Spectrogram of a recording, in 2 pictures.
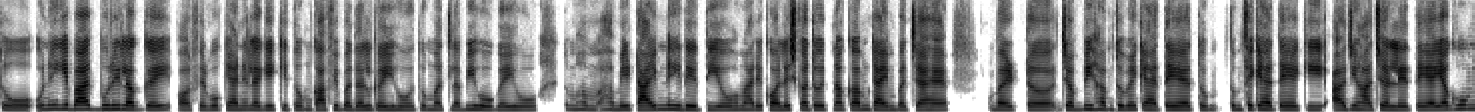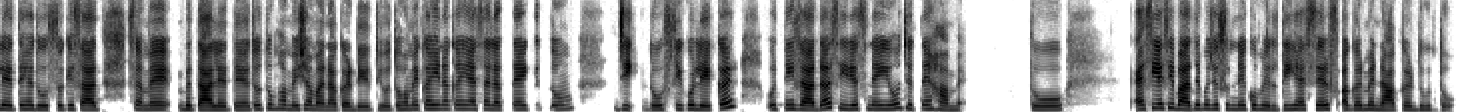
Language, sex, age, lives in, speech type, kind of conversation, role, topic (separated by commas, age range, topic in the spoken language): Hindi, female, 20-24, India, conversation, advice, user, मैं अपनी सीमाएँ कैसे तय करूँ और उन्हें दूसरों के सामने स्पष्ट रूप से कैसे लागू करूँ?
